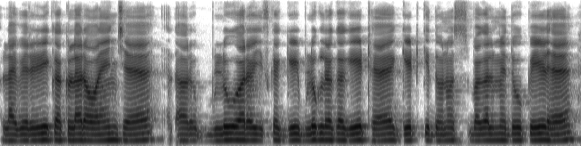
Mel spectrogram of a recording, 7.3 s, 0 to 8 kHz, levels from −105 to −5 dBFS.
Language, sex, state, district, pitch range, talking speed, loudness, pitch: Hindi, male, Jharkhand, Deoghar, 125-135 Hz, 205 wpm, -16 LUFS, 130 Hz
